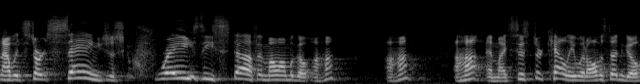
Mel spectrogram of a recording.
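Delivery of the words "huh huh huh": distracted, absent-minded, automatic-sounding uh-huhs. Retelling how Mom answered without listening: imitating Mom answering without listening. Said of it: "you weren't paying any attention".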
